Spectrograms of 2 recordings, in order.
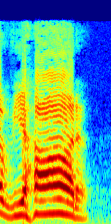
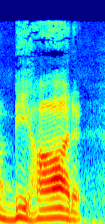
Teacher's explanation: जो हमारा जो दंत्योष्ठ वर्ण है वो जाकर के ओष्ठ वर्ण ब बन जाता है वीर। शब्द था विहार, बौद्ध विहार जानते होंगे, बन गया बिहार।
